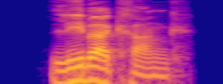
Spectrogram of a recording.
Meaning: having a liver disease
- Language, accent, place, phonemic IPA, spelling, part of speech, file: German, Germany, Berlin, /ˈleːbɐˌkʁaŋk/, leberkrank, adjective, De-leberkrank.ogg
